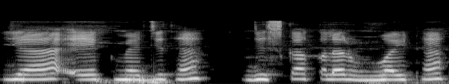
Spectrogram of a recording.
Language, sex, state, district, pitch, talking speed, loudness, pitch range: Hindi, female, Uttar Pradesh, Saharanpur, 230 Hz, 105 wpm, -13 LUFS, 220-235 Hz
